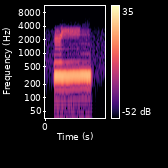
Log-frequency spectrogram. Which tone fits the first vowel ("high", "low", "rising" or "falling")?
high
